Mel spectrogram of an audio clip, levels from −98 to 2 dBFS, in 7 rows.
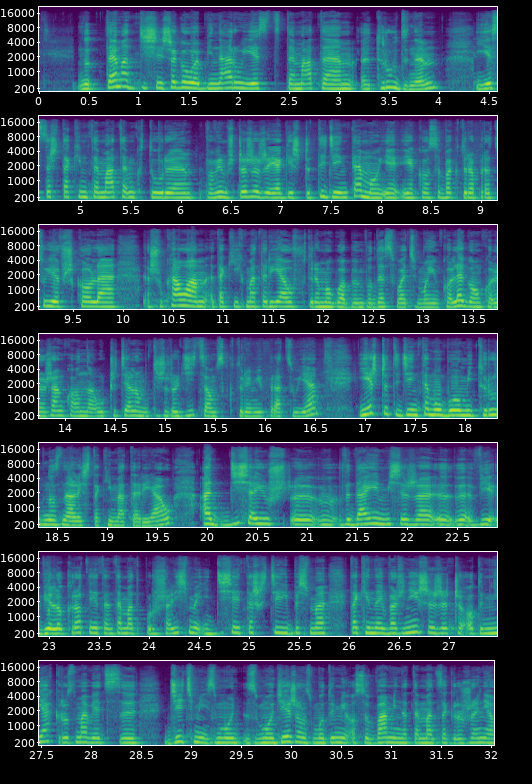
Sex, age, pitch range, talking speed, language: female, 20-39, 195-235 Hz, 150 wpm, Polish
